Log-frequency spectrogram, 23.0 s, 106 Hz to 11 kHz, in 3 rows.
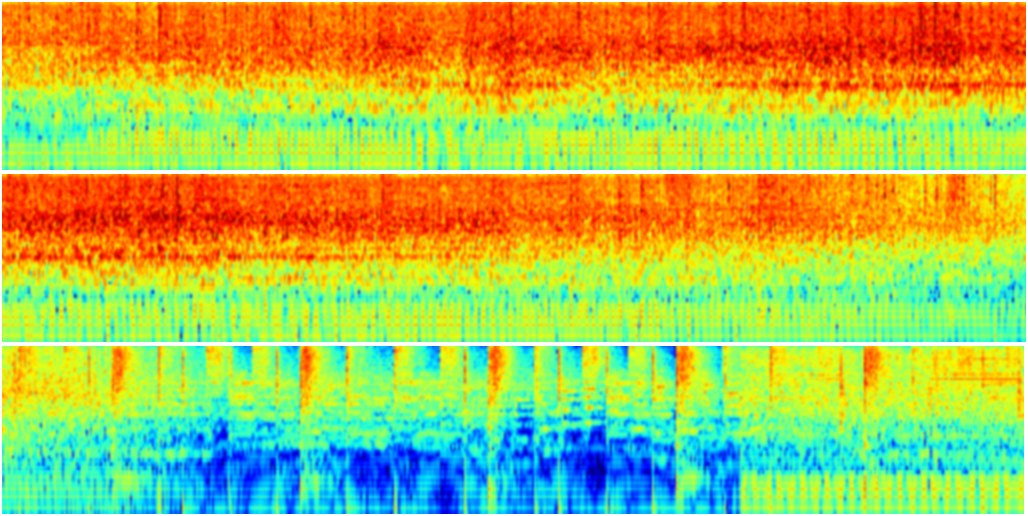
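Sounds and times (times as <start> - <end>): steady high whine: 0.0 - 17.1, 20.9 - 23.0
tractor engine running: 0.0 - 19.0, 20.8 - 23.0.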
